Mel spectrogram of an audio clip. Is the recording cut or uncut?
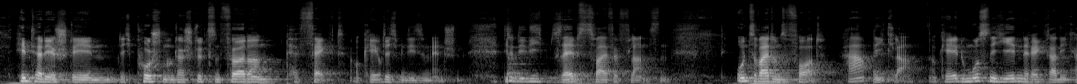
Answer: cut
